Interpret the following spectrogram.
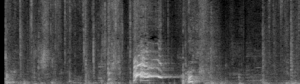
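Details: Bloodhound and a Pom cross, two pet dogs, going wild with excitement about going outside; a single loud harmonic bark stands out amid scuffling and background noise, with a shorter yelp just after.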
